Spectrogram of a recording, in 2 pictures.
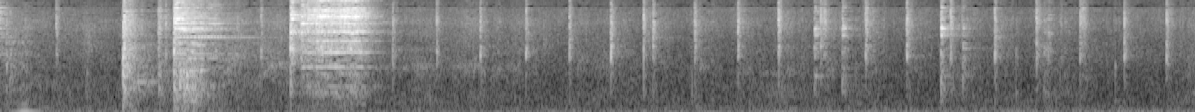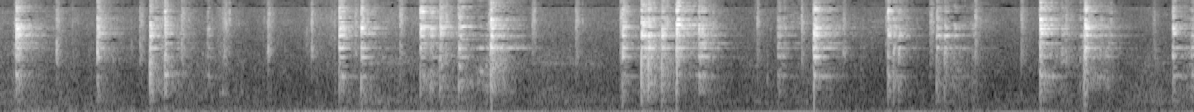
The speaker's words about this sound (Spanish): ¿qué te parece si tú empiezas a picar finito los cebollines y yo pico los pimentones? Pica los que te queden lo más fino posible.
